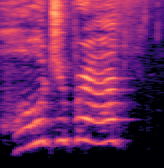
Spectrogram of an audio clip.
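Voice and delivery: encouraging. Acted. Mom instructs Pete.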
